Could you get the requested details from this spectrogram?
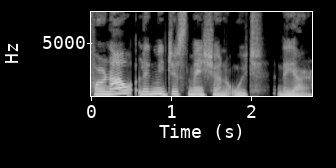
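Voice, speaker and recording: With a Spanish accent, a woman speaks at a fairly slow pace and fairly high pitch with lively intonation, in a dry, close recording with no echo that is very clean against a silent background. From Spain. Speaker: podcast host and professional coach. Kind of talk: podcast monologue.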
